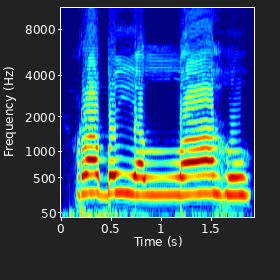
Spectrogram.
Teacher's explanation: لفظ الجلالہ کا حکم ہے تفخیم کیونکہ اس سے پہلے یا پہ زبر ہے تو ہم اسے بھاری آواز میں پڑھیں گے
